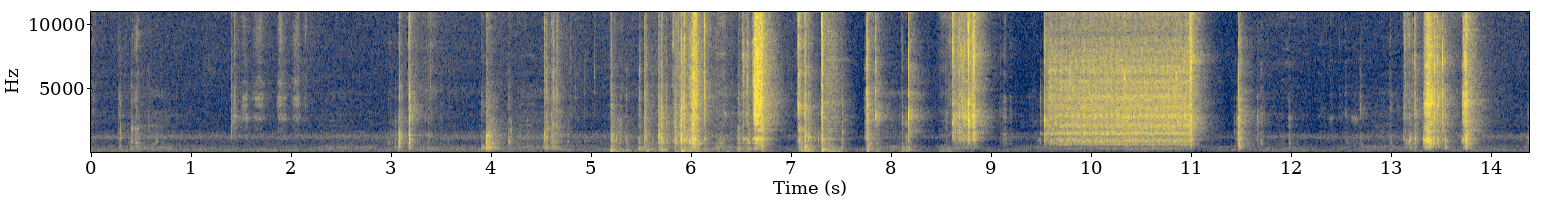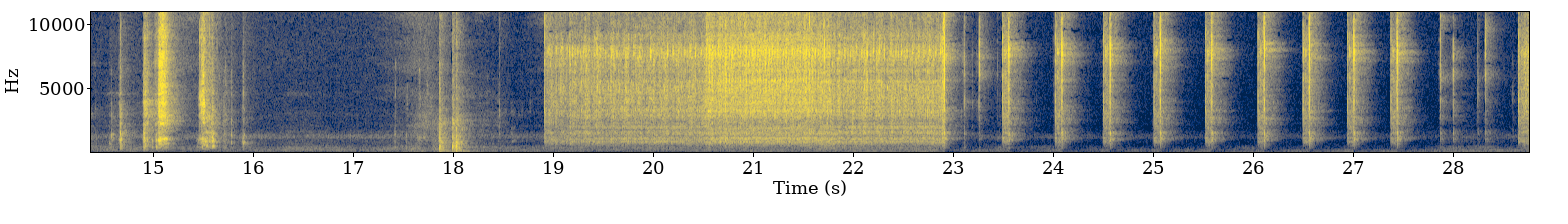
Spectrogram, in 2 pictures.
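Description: Plastic and metal clicks and knocks from a Super 8 film cartridge, batteries and a Bauer C 4 Super camera being handled and its battery compartment opened. Two stretches of steady noise break in, one short and one of a few seconds, and near the end comes a run of evenly spaced clicks about two to three a second.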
